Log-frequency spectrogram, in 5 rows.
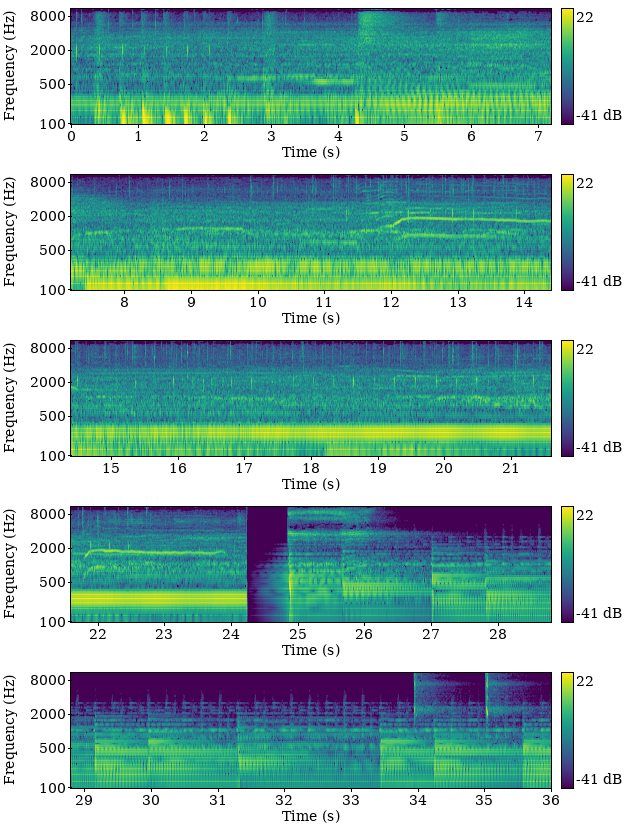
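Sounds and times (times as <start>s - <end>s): crowd cheering: 0.0s - 24.3s
high whistles from crowd: 16.7s - 24.3s.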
